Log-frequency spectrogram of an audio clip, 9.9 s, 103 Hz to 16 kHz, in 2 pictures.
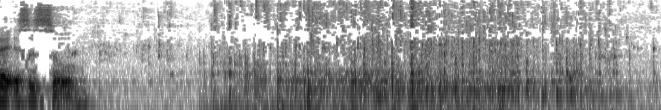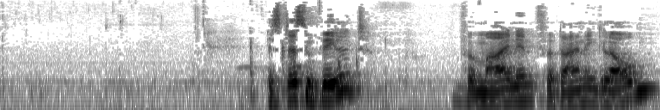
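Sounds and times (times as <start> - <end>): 
speech: 0.0 - 0.9, 7.0 - 7.8, 8.4 - 9.8
liquid poured into a glass and overflowing: 0.6 - 6.0
liquid dripping: 0.6 - 7.0.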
